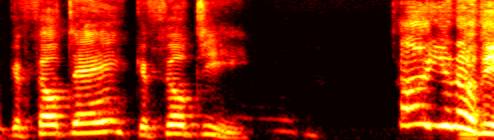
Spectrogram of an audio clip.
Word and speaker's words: gefilte: does the uh come from that where the pronunciation word is they're not yiddish that's where gefelt comes from the filthy gefelty gefilte gefilte oh you know the english language there's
